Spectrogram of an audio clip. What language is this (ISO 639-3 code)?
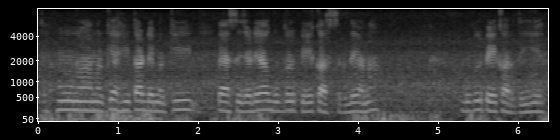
pan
